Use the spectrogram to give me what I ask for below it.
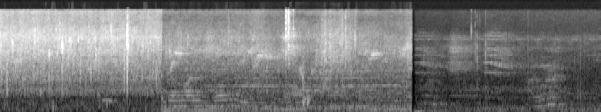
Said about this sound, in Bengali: তেলের মধ্যে পেঁয়াজ দিয়ে দিলাম পেঁয়াজগুলো ভালো করে ভেজে নিচ্ছি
